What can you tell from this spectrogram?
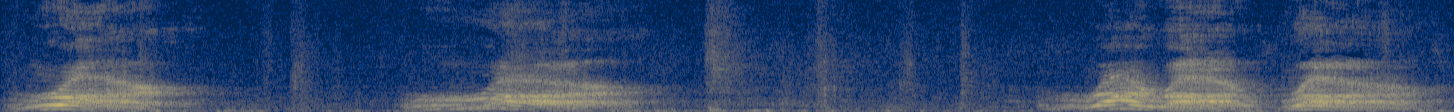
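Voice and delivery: loud, high lion roar. Pretend. Coach acting as favorite animal for the kids, lion roar. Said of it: "Mine is a lion".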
